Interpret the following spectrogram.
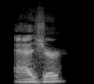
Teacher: what Tolken calls a z sound which is basically a voiced sh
